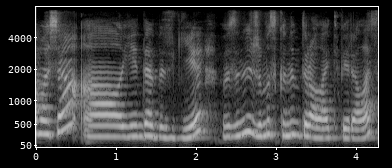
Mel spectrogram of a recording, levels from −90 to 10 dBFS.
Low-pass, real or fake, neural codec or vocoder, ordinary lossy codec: 7.2 kHz; real; none; AAC, 48 kbps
